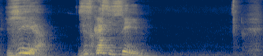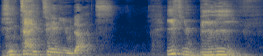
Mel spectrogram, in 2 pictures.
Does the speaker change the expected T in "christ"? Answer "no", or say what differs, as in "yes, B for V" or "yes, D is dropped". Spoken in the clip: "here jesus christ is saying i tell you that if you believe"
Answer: yes, T is dropped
